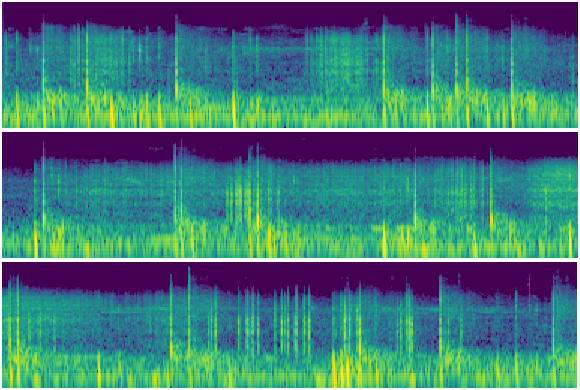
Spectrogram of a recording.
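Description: Aerial fireworks shells launching and bursting in quick succession, a dense run of booms and bangs over a continuous low rumble, with stretches of crackling between them; the heaviest boom comes near the end.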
